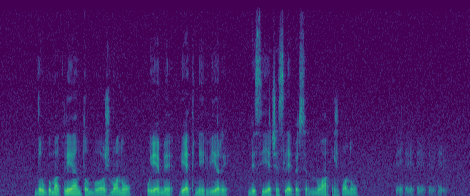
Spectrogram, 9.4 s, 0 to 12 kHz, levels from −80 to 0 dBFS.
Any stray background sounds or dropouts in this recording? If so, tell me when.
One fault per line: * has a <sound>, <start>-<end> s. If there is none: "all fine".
* has a laugh, 7.9-9.0 s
